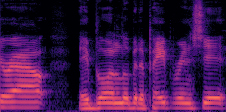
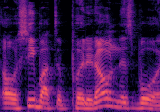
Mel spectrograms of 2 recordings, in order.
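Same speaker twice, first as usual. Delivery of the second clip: usual speaking voice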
